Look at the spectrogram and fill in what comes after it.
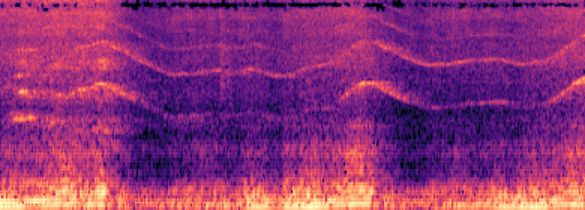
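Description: Car engine being revved up and down about three times, roughly every three seconds, with a high whine that climbs and falls with each rev.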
